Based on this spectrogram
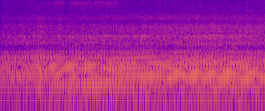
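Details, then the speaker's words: Turbo truck cruising town in cold weather, window down: a steady drone with turbo whistle, then a quick fluttering chuff as the throttle lifts, turbo compressor surge. "But you can hear, like, you can hear a compressor surge the minute I let out."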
